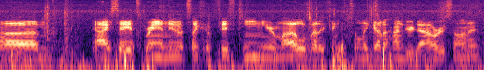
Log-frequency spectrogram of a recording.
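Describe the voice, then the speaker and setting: A man speaks in a medium pitch. Noticeable background noise runs under his voice. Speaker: auctioneer giving an equipment walk-through. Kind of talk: casual talk while walking through equipment. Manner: conversational, filler words.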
